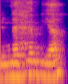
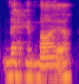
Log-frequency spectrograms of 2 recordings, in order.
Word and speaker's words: Nehemiah: from Amos 710 to nehemia or Nehemiah depending on where you're from and how you pronounce his name eight nine with the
